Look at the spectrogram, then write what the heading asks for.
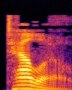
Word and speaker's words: Talo: tallow or to Lao Basque pronunciation tallow is a typical food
